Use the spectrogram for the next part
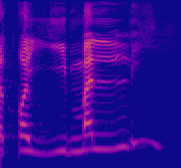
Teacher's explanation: Nama dia idgham bila ghunnah. Masuk tapi tak dengung. · Jadi dia tak dengung. Sebab apa jumpa dengan dua huruf ni tuan-tuan, kita masuk tak dengung. Nama dia idgham bila gunnah. Masuk tapi tak dengung.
